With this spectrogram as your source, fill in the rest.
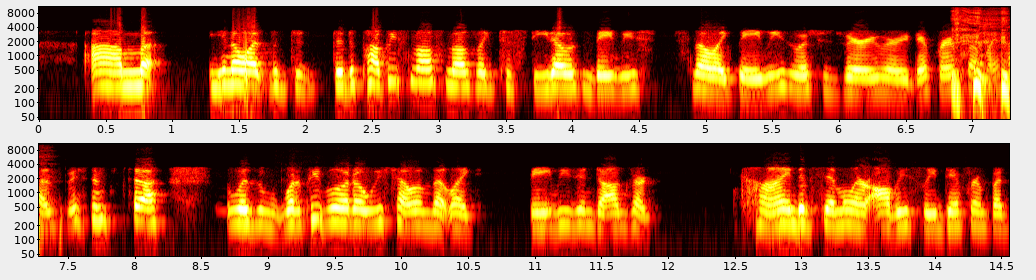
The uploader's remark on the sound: On the phone.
